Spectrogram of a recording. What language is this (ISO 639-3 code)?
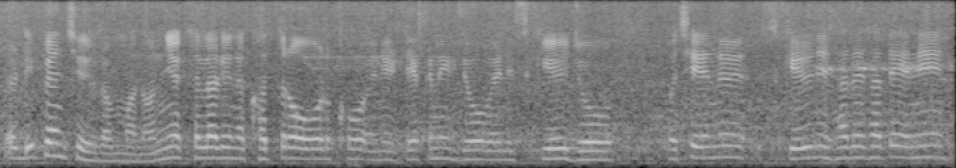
guj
